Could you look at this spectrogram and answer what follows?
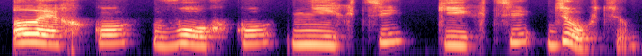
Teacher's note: у цих п'ятьох словах і похідних від них відбувається заміна дзвінкового г на глухий х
